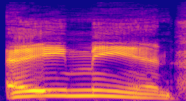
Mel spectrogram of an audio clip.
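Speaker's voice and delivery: high, drawn-out folksy prayer chant; stretched, high-pitched praying voice; mock prayer. A narrator's reading. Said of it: "when he got into his prayer".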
